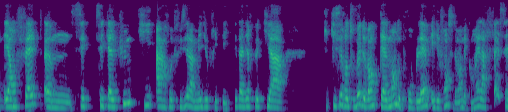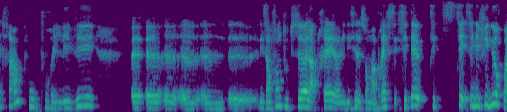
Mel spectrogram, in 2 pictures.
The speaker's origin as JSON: {"language": "French", "country": "Cameroon", "tie": "born or raised there", "moved": "as an adult", "lives_now": "Germany", "said": "je suis née au Cameroun. J'ai grandi au Cameroun."}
